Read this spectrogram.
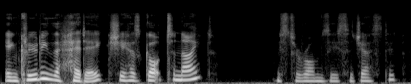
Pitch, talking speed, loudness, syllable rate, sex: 185 Hz, 160 wpm, -17 LUFS, 5.3 syllables/s, female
